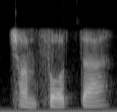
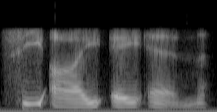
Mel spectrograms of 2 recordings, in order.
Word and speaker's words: ciambotta: something that Southern Italians call Ciambotta, Ciambotta, or Ciambotta, with an M, C-I-A-M. Actually, there are a lot of different ways to pronounce this word, depending on where you come from in the south of Italy, meaning Calabria, Basilicata, Campania, which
